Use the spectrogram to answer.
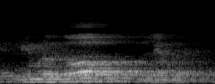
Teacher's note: ઈ ને સ્થાને એ બોલે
